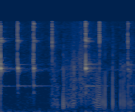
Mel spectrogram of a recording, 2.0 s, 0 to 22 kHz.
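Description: A Duralast molded plastic composite water pump impeller with molded-in vanes, for a BMW 330i (E46), is tapped and thumped for comparison with a Graf stamped metal impeller. A series of quick, bright clinks ring briefly around 1.8 kHz and die away almost at once. They sound somewhat metallic, but the short, dull decay reveals the composite plastic.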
